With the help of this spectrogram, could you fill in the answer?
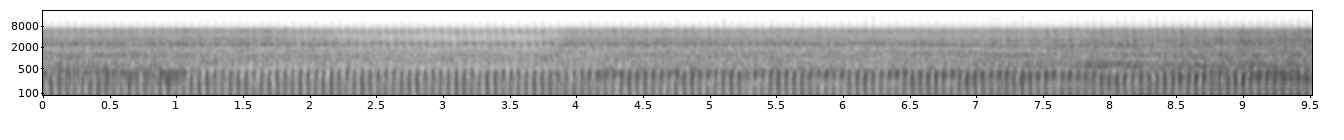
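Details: New MTZ tractor: steady pulsing engine beat with a rough mechanical hum from the transmission riding over it; noisy gearbox.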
